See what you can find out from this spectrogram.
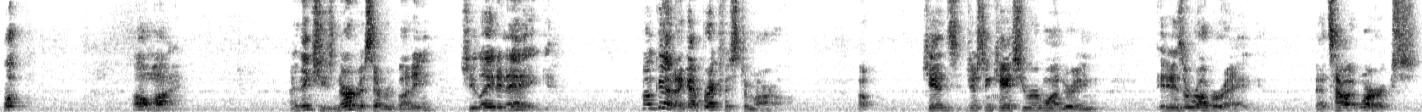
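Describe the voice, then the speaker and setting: A middle-aged man delivers showman patter as a juggling host. His voice sits a little high and his delivery is theatrical. The small bare room echoes strongly, with some noise behind him. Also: very animated, unhurried, pauses often, a bit bright. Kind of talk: showman stage patter to an audience.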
